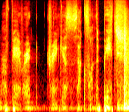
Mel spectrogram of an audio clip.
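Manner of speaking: close-mic whisper. Shown as a demonstration. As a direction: whisper it into the microphone. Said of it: "I have to whisper".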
